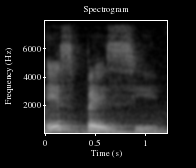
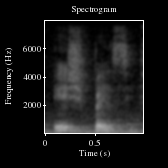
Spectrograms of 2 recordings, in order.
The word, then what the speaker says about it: espécie: Eu trouxe um exemplo da palavra espécie. Ó, espécie. Eu já sei que a palavra mais forte é pé.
